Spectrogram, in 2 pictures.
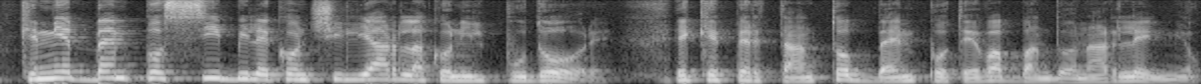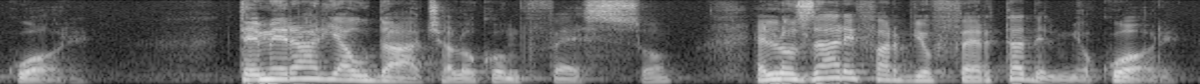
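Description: A man's voice: mid-range voice, lightly acted. An actor playing a fawning, impassioned religious hypocrite in a radio drama, declaiming his pleas in florid, unctuous phrases. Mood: fervent, humble. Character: pious hypocrite seducer, fawning, impassioned, silver-tongued man. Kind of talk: theatrical radio drama acting.

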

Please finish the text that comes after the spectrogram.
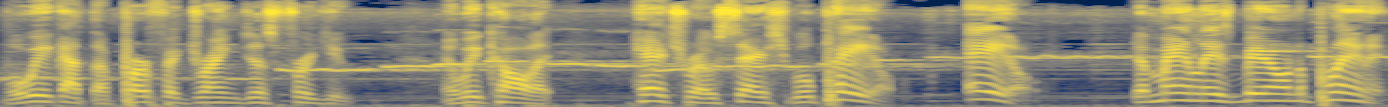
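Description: A man with a high voice hawks beer in a brash, macho parody ad. Music plays clearly under his voice. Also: lively intonation, a little fast. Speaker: parody ad announcer. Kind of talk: mock beer commercial. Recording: music bed behind.

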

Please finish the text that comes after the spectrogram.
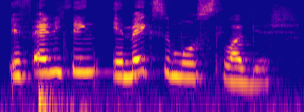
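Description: A woman's voice: sits high, lively intonation, normal speed, fairly bright tone. A young woman co-hosting a casual podcast, reading out jokes and puns between giggles. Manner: giggly, reads puns aloud. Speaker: podcast co-host.

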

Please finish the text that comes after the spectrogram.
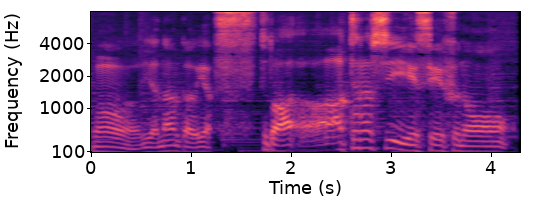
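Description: A male radio host, chatting casually in a relaxed way, with many fillers. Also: on the low side, a little slow, vocal fry, soft background music.

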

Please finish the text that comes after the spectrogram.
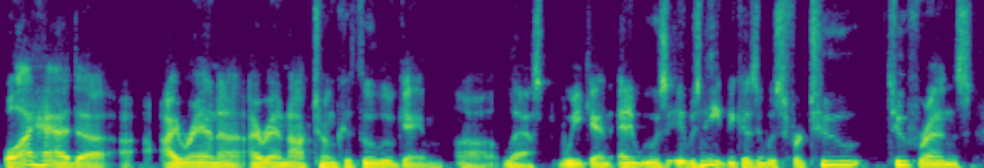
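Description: A man's voice: medium pitch, sing-song, moderate pace, hardly any pauses, darkish tone, slight background noise. A man hosting a podcast, chatting casually and rambling with fillers and restarts. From United States. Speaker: podcast host. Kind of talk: casual chat.

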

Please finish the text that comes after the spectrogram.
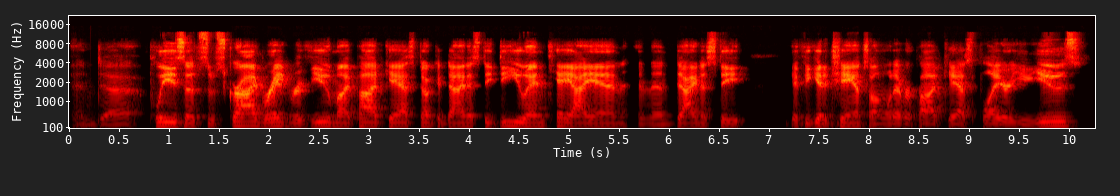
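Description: A man calling live basketball play-by-play as a podcast host, somewhat halting between plays. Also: medium pitch, bright, forceful tone.

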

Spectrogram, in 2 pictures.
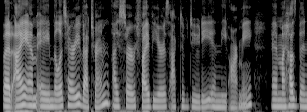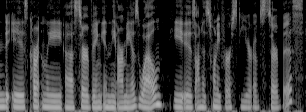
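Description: A woman in her forties with a Boston accent, introducing herself as a podcast guest in a conversational, halting way, thinking aloud as she goes. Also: low voice, fairly even intonation, clean tone, no room sound, clean studio sound. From Boston, USA. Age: 40s. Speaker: podcast guest, military veteran and mother.

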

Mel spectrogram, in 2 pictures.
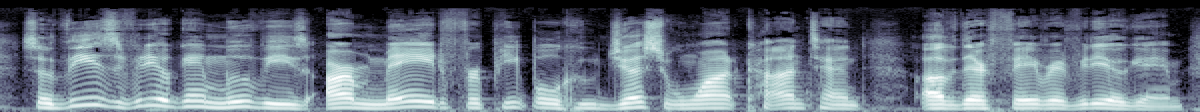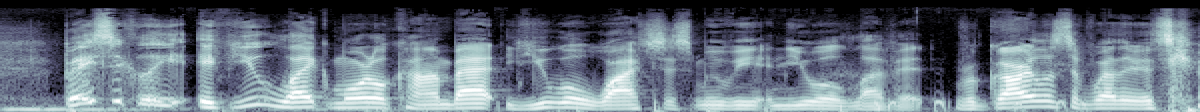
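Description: A man's voice: on the high side, bright, forceful tone, dry recording, clean studio sound. A man co-hosting a casual movie discussion, explaining his points emphatically. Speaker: podcast co-host.

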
